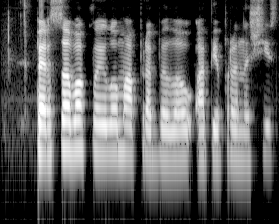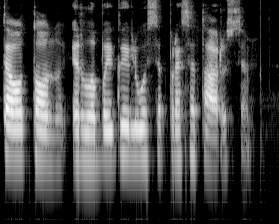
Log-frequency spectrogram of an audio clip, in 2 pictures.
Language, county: Lithuanian, Alytus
